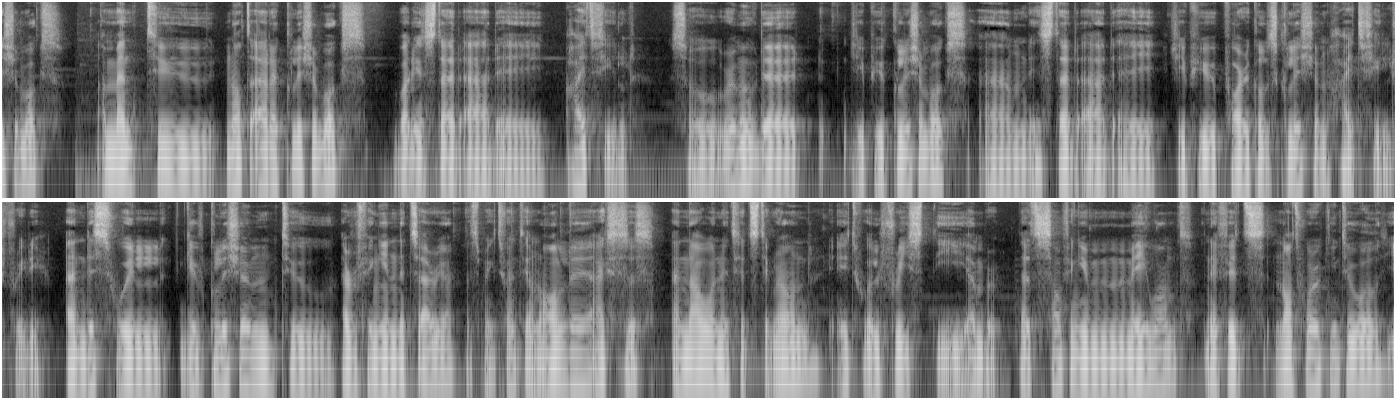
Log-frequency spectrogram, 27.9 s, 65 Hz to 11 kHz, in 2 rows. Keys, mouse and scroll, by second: 0.5 click, 3.2 Delete, 5.2 click, 10.5-11.5 scroll, 11.5 click, 14.6 scroll, 18.1 click, 18.9 ctrl+c, 19.0 click, 19.2 ctrl+v, 19.5 click, 20.1 scroll, 20.4 click, 20.7 click, 21.3 click, 22.1 click, 24.2 click, 24.2 scroll, 24.8 click, 25.0 click, 25.3 click, 25.4 scroll, 26.4-27.4 scroll.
